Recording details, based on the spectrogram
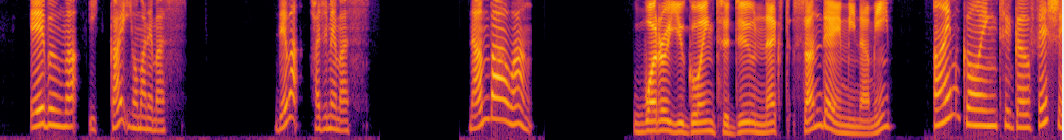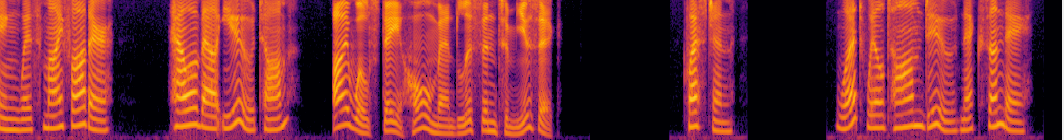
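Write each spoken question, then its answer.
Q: What will Tom do next Sunday?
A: He will stay home and listen to music.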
